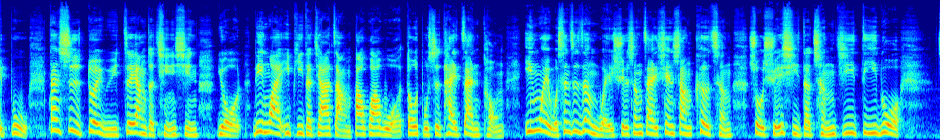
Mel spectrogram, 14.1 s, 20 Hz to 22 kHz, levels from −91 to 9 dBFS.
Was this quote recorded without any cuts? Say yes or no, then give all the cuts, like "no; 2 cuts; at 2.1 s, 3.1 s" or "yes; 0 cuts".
yes; 0 cuts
